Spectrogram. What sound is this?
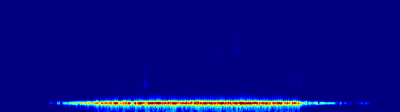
Created with coagula from original and manipulated bmp files.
